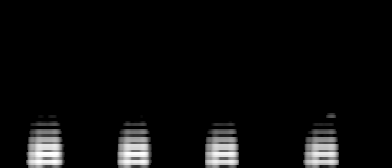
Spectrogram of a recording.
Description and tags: bajar subir volumen sintetico
Volume sound
sonido de volumen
